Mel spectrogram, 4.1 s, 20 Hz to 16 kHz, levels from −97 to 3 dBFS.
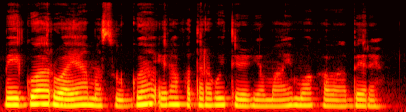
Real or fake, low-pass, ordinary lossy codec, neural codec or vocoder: real; 14.4 kHz; none; none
